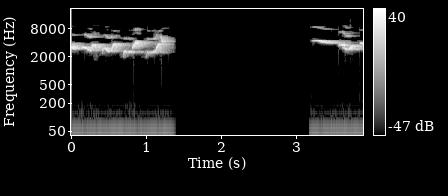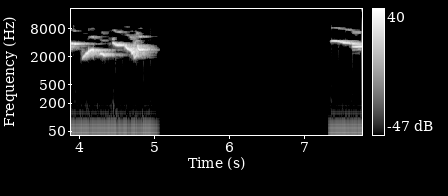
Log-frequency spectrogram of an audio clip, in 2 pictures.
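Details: Oriental magpie-robin song used to lure birds for trapping: phrases of rapid, warbled whistles of about one to two seconds each, separated by clean silent gaps. A third phrase begins at the end.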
